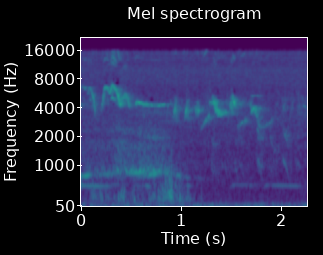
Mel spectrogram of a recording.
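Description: Birds chirping over a woodland ambience with a steady low hum.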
